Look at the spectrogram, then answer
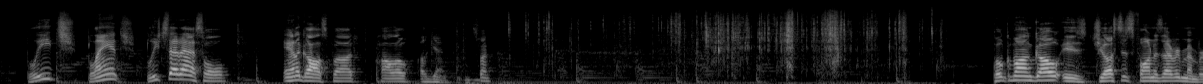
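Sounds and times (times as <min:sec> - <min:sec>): foil wrapper tearing and crinkling: 0:05.0 - 0:09.5.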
